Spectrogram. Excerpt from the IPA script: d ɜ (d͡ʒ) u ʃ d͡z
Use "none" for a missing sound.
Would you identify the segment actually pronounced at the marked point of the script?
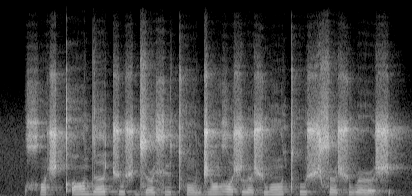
t͡ʃ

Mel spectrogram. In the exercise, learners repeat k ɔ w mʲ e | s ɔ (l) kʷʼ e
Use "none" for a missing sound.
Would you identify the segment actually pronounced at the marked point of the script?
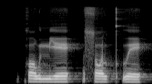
l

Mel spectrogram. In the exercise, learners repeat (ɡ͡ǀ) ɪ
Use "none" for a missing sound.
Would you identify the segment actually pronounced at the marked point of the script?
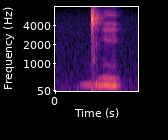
ɡ͡ǀ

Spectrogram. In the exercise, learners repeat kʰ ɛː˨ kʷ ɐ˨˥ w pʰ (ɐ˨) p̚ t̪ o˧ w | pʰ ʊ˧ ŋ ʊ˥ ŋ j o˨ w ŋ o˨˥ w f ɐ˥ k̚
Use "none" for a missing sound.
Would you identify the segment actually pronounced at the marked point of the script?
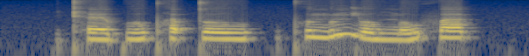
ɐ˧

